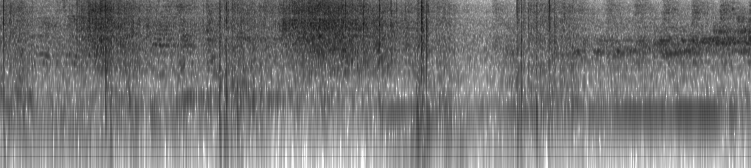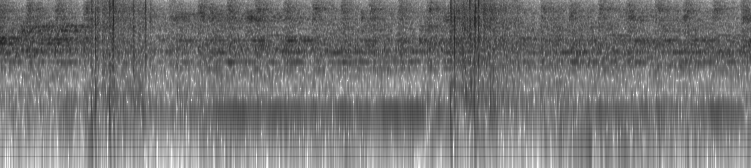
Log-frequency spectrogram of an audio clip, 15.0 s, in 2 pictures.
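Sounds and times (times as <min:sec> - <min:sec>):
fireworks bursting with sharp bangs: 0:00.0 - 0:07.0, 0:08.3 - 0:10.0, 0:11.4 - 0:13.6
din of fireworks show: 0:00.0 - 0:15.0.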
